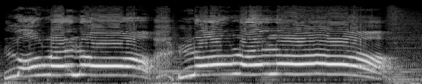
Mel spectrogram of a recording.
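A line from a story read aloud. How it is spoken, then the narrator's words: Full-strength shout. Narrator (Chinese): 使出全身的力气，喊起来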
